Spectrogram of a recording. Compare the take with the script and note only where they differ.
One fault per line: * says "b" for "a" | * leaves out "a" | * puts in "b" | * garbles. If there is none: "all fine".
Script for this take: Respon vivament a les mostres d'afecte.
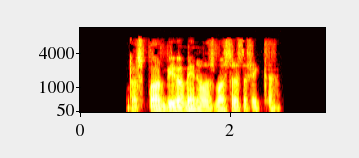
all fine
